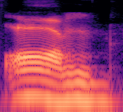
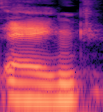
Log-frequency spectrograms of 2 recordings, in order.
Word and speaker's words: Aang: butchered like aung's name like oh it's on is it wrong it's ang it's egg from the animated series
